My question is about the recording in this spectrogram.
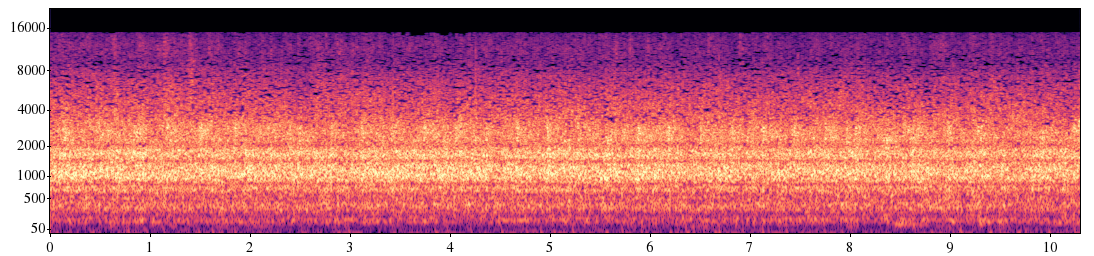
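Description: A large audience applauding steadily: many hands clapping together in a dense, even patter.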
